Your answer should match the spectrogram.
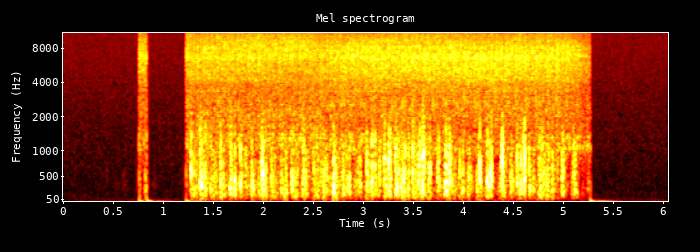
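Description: Piper J3 Cub's Continental A-65 four-cylinder engine running at low power, a rapid pulsing that cuts in about a second in and cuts off abruptly about four seconds later, with a short blip of the same sound just before it.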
